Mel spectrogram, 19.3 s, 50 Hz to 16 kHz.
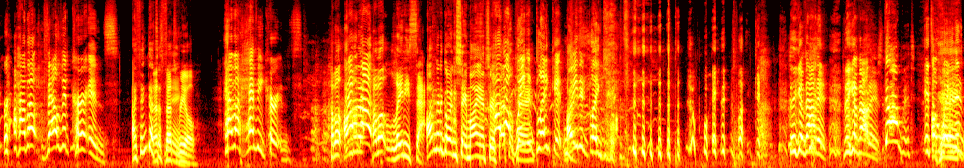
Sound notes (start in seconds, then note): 12.3 all laugh; 15.6 laughs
